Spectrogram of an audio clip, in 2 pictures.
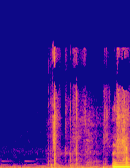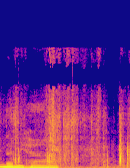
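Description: Stiff paper rustles and crinkles as it is handled.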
